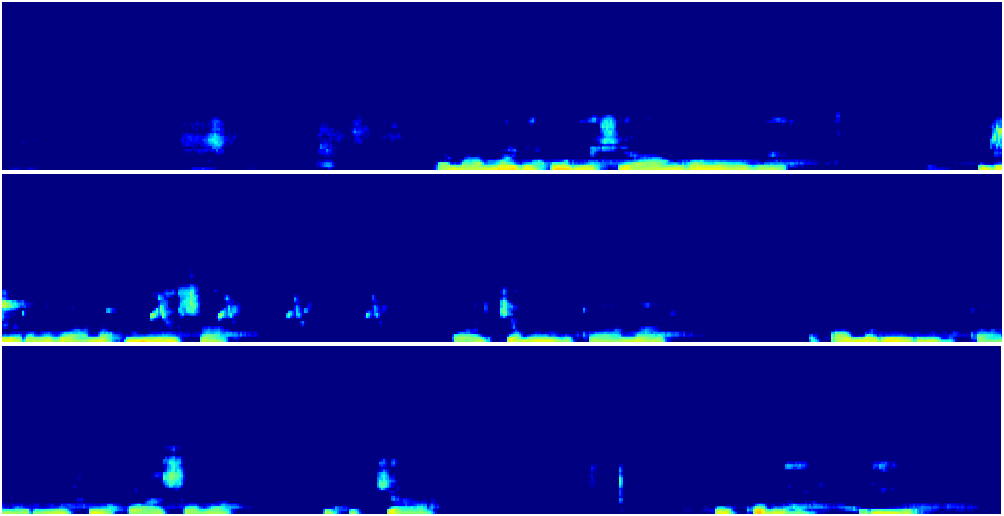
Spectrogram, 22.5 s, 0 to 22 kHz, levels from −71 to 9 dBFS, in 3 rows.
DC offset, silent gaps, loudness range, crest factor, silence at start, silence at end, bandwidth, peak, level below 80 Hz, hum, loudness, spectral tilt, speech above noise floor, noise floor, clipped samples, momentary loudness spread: under 0.1%; none; 8 LU; 22 dB; 1.55 s; 0.65 s; 7.8 kHz; -8 dBFS; -74 dBFS; none; -27 LUFS; -6.5 dB/octave; 53 dB; -79 dBFS; under 0.1%; 20 LU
